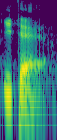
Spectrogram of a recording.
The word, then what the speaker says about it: ITER: was pretty good now this is iter pronounced in French itea so this is a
